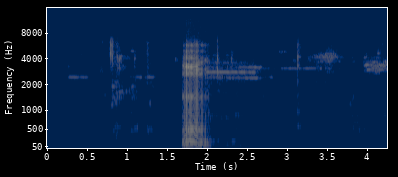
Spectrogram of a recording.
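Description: Mostly quiet, with a few faint clicks and one short vocal sound from a man a little under two seconds in.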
